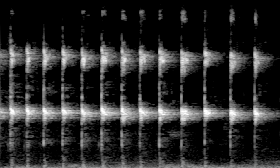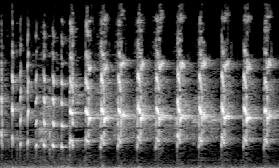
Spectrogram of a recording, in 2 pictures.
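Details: Leafbird song used to make a leafbird sing again: evenly spaced high sharp chirps for about three seconds, switching to a faster, richer twittering and trilled sequence.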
